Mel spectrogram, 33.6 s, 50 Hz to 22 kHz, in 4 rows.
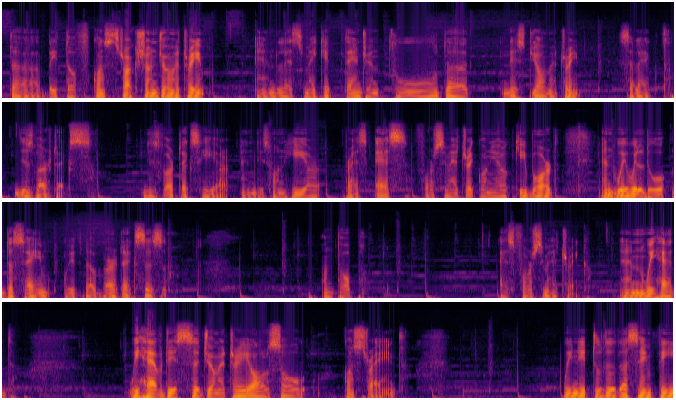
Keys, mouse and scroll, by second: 1.0-1.9 scroll up 1, 3.9 click, 7.1 right click, 8.4 click, 10.3 click, 11.6 click, 12.7 s, 16.5 click, 18.2 click, 20.6 click, 22.2 s, 23.4-24.2 scroll down 2, 31.3-32.4 shift+scroll up 2.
